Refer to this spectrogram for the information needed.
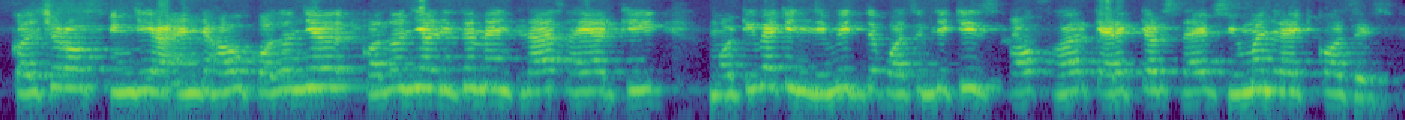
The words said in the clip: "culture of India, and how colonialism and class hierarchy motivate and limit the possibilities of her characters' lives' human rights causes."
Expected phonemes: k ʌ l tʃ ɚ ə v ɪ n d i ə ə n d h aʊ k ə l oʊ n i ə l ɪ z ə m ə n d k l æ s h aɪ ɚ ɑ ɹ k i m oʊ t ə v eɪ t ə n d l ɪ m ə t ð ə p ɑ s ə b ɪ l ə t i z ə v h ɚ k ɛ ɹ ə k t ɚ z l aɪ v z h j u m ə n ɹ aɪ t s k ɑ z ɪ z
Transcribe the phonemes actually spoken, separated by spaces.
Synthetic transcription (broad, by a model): k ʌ l tʃ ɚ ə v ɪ n d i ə ə n d h aʊ k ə l oʊ n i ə l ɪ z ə m ə n d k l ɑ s h aɪ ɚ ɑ ɹ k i m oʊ t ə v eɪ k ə n l ɪ m ə t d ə p ɑ s ə b ɪ l ə t i z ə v h ɚ k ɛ ɹ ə k t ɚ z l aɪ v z h j u m ə n ɹ aɪ t k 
